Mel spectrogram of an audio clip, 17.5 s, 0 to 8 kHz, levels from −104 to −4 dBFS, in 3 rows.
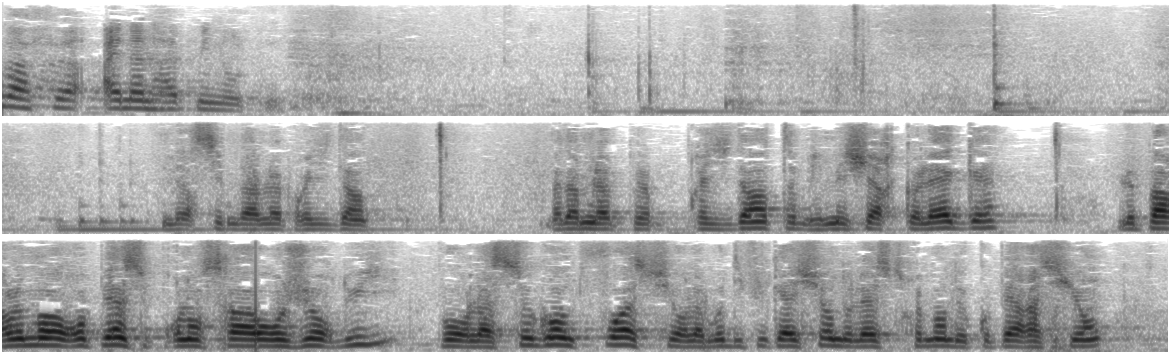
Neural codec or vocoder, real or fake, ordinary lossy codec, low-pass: none; real; none; 7.2 kHz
